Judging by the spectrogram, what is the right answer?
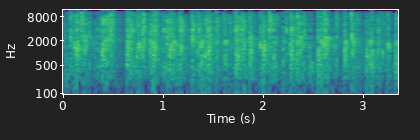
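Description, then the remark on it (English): An audience applauds four authors, a dense, loud wash of overlapping claps that holds at an even level for a few seconds with no voices over it. “But for now, can I ask you to join me in showing my appreciation”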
